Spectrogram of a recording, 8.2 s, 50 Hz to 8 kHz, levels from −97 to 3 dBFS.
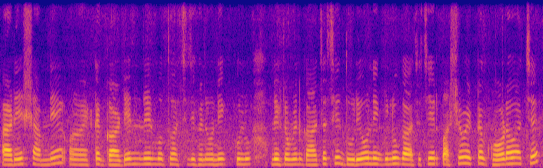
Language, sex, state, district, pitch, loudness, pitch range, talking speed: Bengali, female, Tripura, West Tripura, 250 Hz, -17 LUFS, 240-265 Hz, 175 wpm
